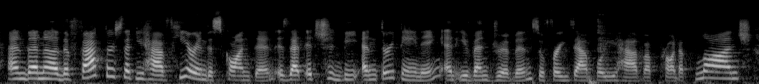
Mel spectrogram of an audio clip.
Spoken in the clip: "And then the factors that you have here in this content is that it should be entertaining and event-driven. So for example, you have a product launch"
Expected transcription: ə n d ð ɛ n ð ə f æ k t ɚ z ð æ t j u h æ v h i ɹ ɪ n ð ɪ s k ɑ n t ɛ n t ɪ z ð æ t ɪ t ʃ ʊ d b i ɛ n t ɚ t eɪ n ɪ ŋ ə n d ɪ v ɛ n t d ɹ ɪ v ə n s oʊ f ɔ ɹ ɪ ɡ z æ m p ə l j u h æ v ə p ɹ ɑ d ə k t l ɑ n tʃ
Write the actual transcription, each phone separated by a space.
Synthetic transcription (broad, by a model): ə n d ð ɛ n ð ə f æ k t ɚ s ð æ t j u h æ v h i ɹ ɪ n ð ɪ s k ɑ n t ɛ n t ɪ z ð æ t ɪ t ʃ ʊ d b i ɛ n t ɚ t eɪ n ɪ ŋ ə n ɪ v ɛ n t d ɹ ɪ v ə n s oʊ f ɔ ɹ ɪ ɡ z æ m p ə l j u h æ v ə p ɹ ɑ d ə k t l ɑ n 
